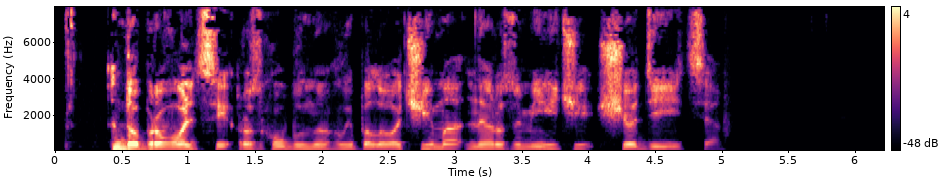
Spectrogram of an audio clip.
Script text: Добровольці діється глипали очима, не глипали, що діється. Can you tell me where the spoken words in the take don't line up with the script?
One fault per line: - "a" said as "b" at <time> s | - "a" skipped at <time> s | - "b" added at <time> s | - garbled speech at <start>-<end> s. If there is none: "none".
- "діється" said as "розгублено" at 1.4 s
- "глипали" said as "розуміючи" at 3.3 s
